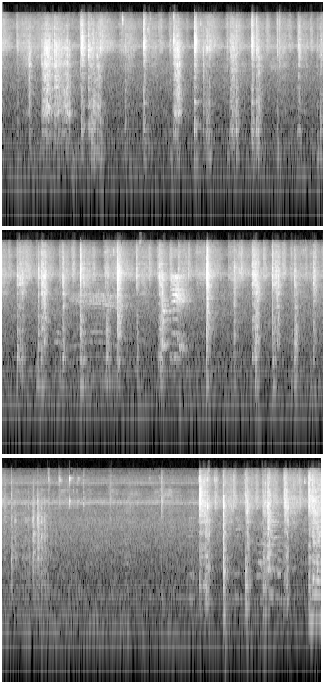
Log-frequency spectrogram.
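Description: Ingredients for chimili laddu being roasted in a pan and stirred with a metal spoon, giving repeated close scraping clinks against the pan with a soft sizzle underneath, pausing briefly before the stirring resumes.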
